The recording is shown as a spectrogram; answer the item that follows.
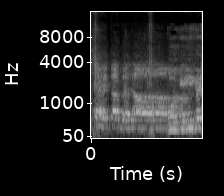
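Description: Male voice chanting a held, slowly stepping line of an Urdu noha (a Shia lament for Karbala). A sharp beat falls about once a second.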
